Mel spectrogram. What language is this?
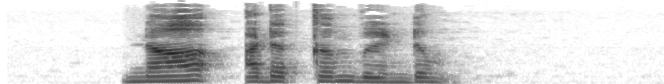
Tamil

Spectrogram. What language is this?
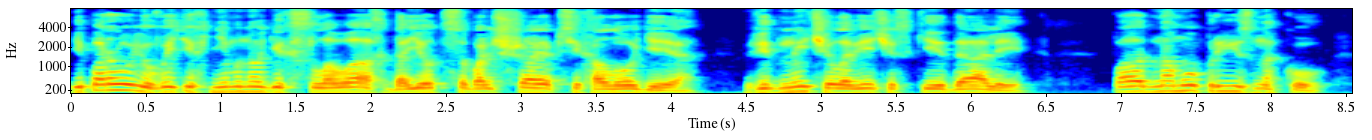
Russian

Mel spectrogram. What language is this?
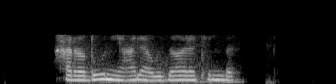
Arabic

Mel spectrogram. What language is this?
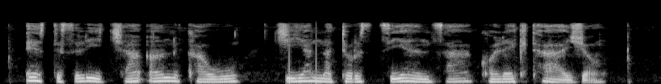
Esperanto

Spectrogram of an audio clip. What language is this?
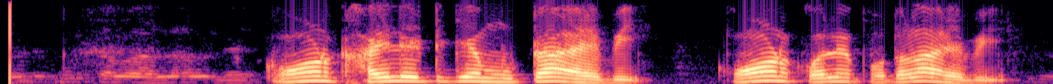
Odia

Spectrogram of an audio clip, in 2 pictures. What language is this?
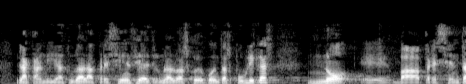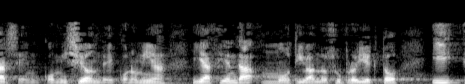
Spanish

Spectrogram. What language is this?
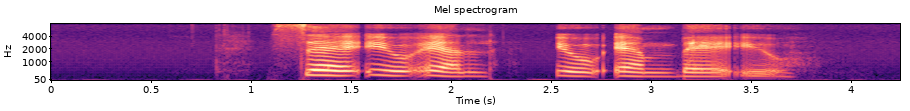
Swedish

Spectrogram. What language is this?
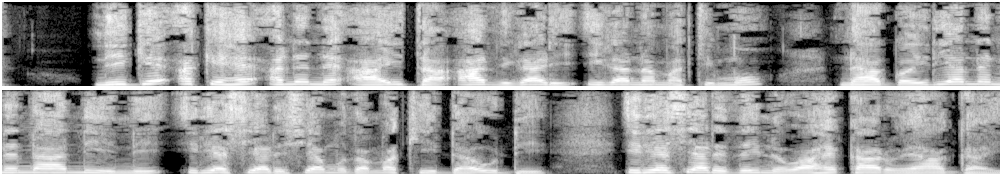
Kikuyu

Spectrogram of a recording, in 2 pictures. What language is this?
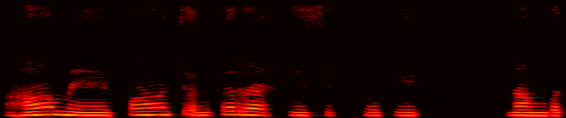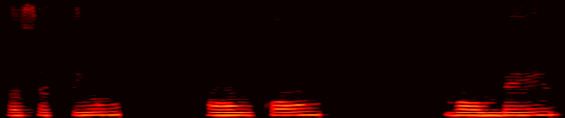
Hindi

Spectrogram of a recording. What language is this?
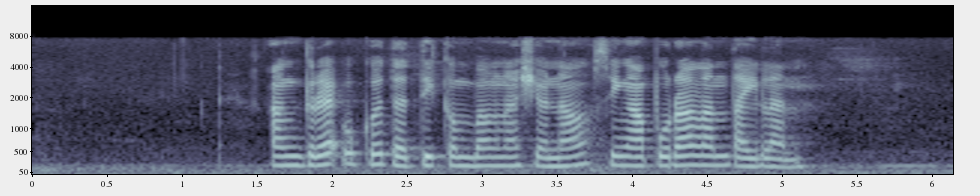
Javanese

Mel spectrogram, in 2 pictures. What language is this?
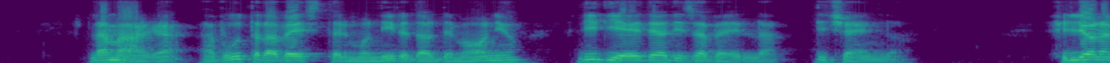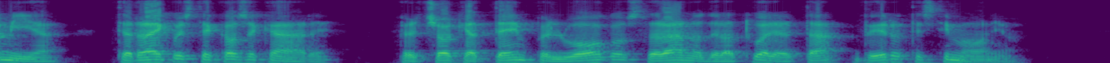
Italian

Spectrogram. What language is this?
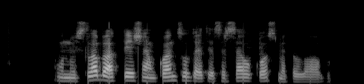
Latvian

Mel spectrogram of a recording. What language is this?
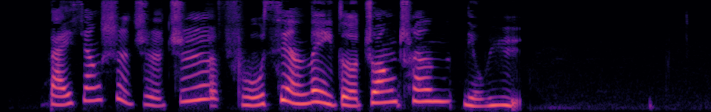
Chinese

